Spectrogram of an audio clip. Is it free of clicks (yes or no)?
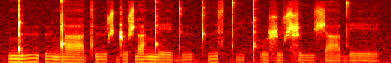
no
